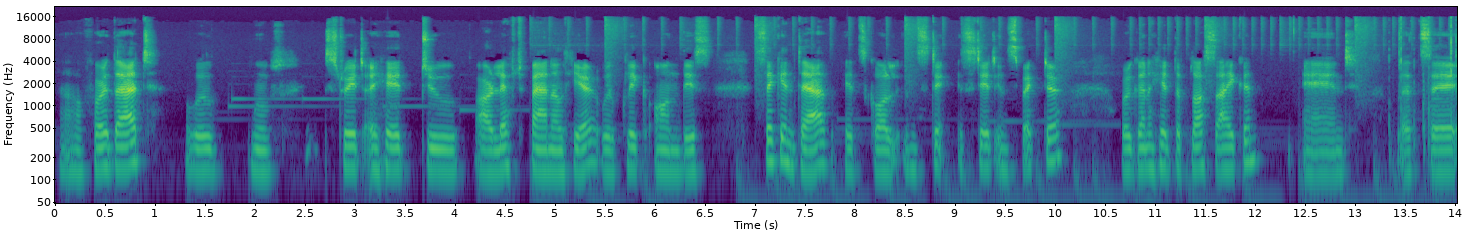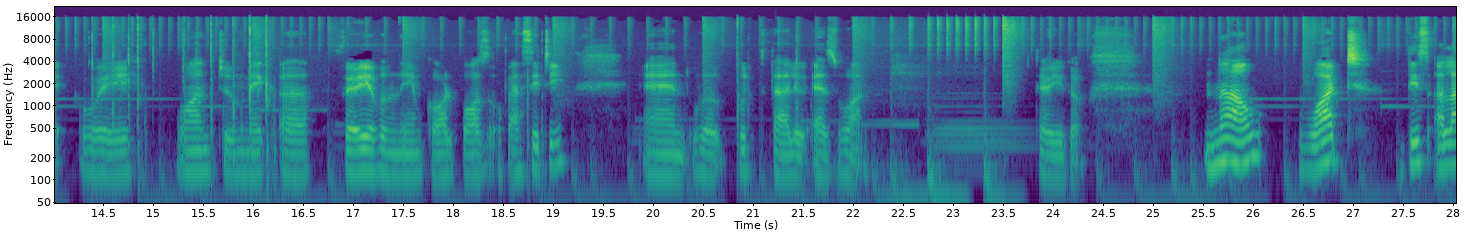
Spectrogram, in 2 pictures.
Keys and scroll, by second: 13.1-16.6 typing, 18.7 Tab, 20.8 l, 21.4 Return.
